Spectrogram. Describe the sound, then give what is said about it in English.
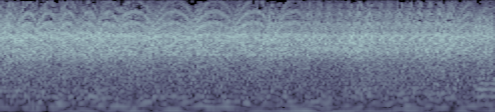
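A loud, thick Hoover synth drones steadily during a DJ set, with dense detuned harmonics and a swirling, phasing shimmer on top, holding one sustained low-heavy chord throughout with no voices. “Oh, that's a Hoover sound, isn't it?”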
